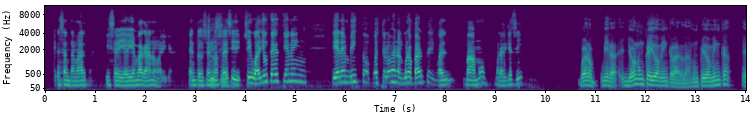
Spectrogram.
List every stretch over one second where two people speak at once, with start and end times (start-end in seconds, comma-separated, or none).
none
